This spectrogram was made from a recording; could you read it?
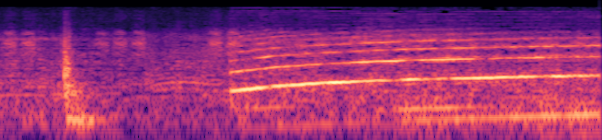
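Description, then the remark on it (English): A door thuds shut, then an ambulance siren starts up loud, its tone climbing steadily in a long rising wail that continues to the end. “All right, now, slide it easy into the ambulance.”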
